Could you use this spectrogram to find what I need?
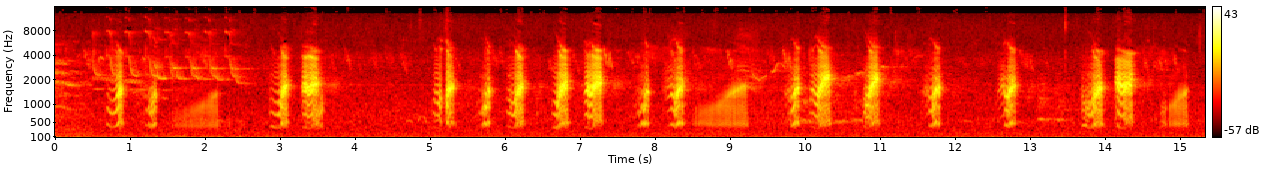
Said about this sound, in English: There's also a really green pond, a water feature with frogs in it, and I'm looking at one of those frogs swimming along as I speak.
